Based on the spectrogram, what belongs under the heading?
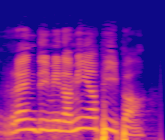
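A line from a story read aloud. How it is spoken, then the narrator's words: Menacing imperious shout. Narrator (Italian): una voce minacciosa che gli gridò imperiosamente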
